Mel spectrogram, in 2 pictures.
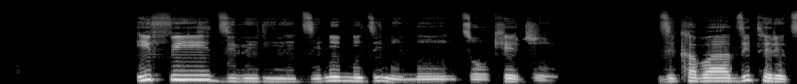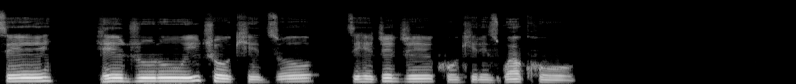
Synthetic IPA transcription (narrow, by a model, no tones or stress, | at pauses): ifiziβiɾizininizininizoːkʰe̞d͡ʒe̞ | zikʰaβazitʰe̞ɾe̞t͡se̞ | he̞ːd͡ʒuɾujit͡ʃo̞ːkʰe̞zo̞ | z̥ihe̞d͡ʒe̞d͡ʒe̞kwo̞kʰe̞ɾezɡwakʰo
